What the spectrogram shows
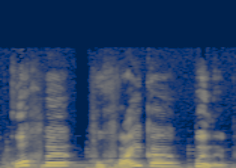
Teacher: І теж стандартна для говорів лівобережжя риса, коли звук «ф», чужий для української мови, заміняється іншими, простішими у вимові – «хв» або «х» чи «п».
